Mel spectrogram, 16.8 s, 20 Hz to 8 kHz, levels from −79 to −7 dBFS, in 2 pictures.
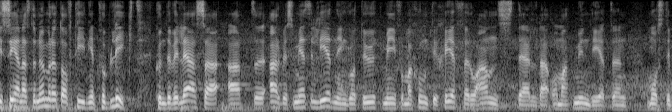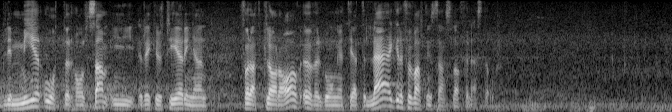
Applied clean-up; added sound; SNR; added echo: none; Train; 15 dB; none.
